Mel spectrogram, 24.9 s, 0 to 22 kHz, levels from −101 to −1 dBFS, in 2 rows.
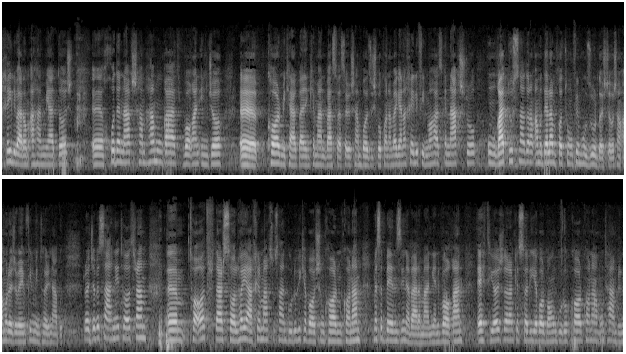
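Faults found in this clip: DAB burbling, bubbly noise blips at 0.6–1.6, 2.9–3.5, 6.6–7.1, 10.85–10.95, 21.3–21.6, 24.0–24.5 s. Weak reception lets bit errors through, so MP2 sub-bands get short noise blips.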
